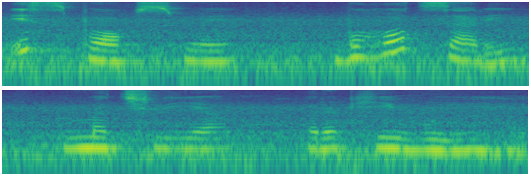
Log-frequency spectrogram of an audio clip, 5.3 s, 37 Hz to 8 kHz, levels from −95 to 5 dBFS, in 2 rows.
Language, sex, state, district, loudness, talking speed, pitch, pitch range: Hindi, female, Madhya Pradesh, Dhar, -19 LUFS, 100 wpm, 180 Hz, 170-190 Hz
